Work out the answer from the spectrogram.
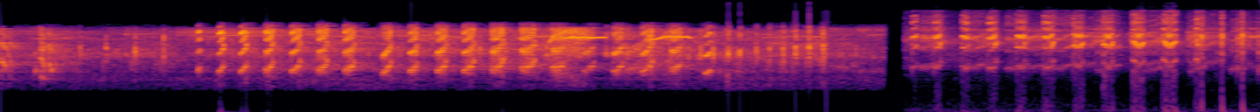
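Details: Swiftlet lure call of the Raja Kalimantan style from Borneo, used to attract swiftlets: dense high twittering chirps for about four seconds, a brief pause, then a series of sharp, rapid clicks mixed with chirps.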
